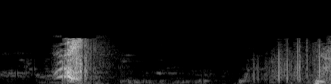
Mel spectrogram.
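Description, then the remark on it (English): A single sharp sneeze bursts out loudly near the start, followed by a quiet pause and then a person beginning to talk. “Bless you.”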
